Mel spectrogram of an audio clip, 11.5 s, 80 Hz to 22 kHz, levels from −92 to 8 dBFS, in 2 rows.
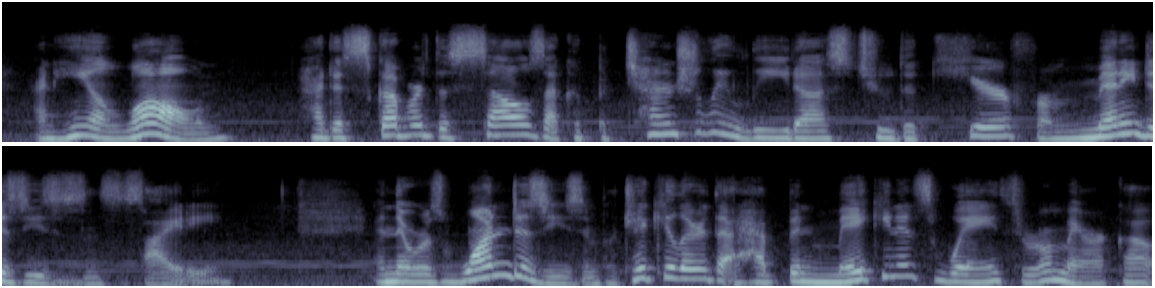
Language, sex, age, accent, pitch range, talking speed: English, female, 30-49, American, 160-230 Hz, 180 wpm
